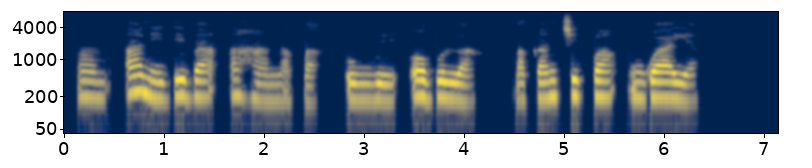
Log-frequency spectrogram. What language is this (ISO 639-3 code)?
ibo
